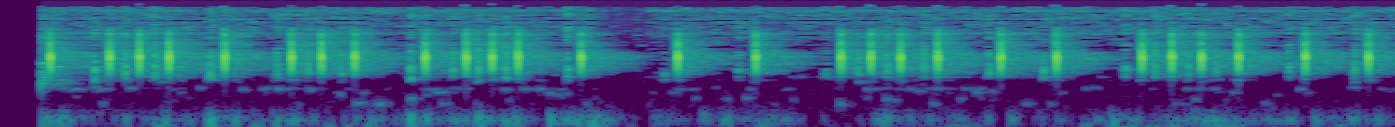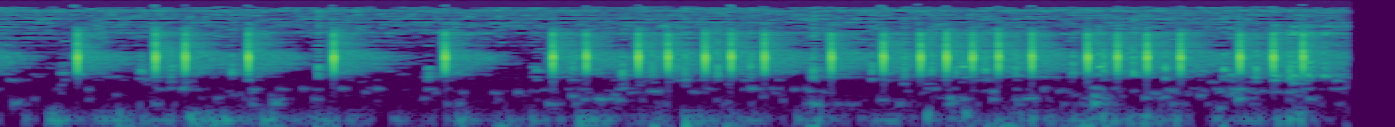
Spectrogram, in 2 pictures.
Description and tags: Typing on an iphone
